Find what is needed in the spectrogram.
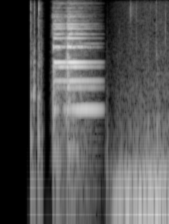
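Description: Subscribe-button animation sound effect: a quick double mouse click, then a bright bell ding that rings out for under a second. Near the end a faint low room hum comes in.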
